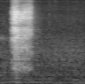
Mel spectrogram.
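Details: Person with postnasal drip demonstrating a huff cough instead of harmful throat clearing: a single short, breathy, forceful puff of air that flicks mucus up.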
